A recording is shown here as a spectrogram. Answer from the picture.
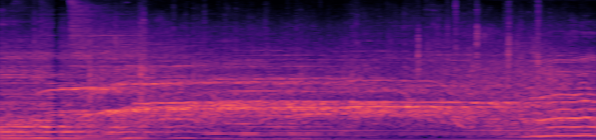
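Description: Live rock band with electric guitars and drums playing, with a long held note in the middle, and the crowd whooping and cheering over it.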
